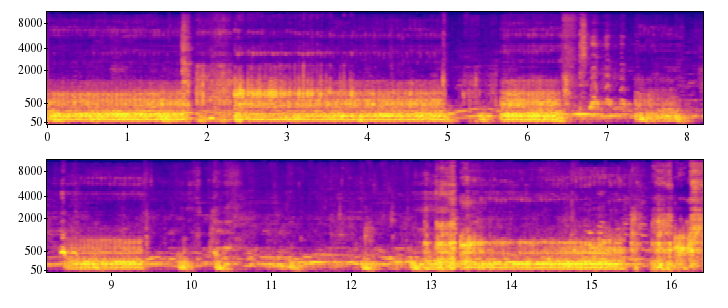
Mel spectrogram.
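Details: Angry pit bull giving a deep, continuous rumbling growl in long stretches broken by short gaps, with a few sharper snarling catches near the middle.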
